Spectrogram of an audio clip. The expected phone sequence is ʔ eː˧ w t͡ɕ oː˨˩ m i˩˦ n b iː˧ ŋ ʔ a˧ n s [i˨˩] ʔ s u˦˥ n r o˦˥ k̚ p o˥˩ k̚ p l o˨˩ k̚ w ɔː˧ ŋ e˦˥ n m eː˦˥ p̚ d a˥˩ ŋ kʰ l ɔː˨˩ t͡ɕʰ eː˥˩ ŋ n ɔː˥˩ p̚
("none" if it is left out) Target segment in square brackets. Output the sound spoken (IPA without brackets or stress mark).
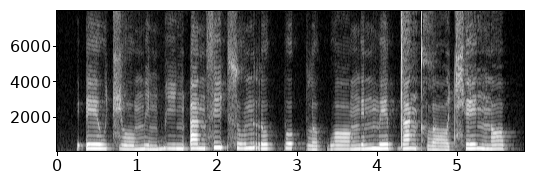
i˦˥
